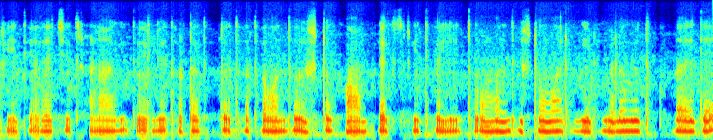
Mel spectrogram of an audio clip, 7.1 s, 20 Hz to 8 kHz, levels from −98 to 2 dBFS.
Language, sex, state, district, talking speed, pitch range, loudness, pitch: Kannada, female, Karnataka, Raichur, 90 wpm, 215-225 Hz, -20 LUFS, 220 Hz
